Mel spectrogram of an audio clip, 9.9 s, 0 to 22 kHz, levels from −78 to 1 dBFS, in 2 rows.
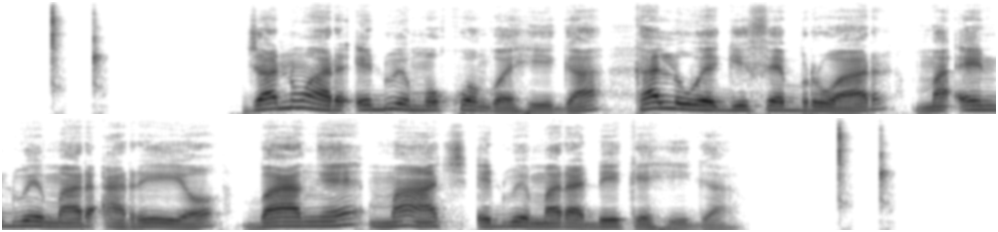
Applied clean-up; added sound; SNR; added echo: none; none; none; none.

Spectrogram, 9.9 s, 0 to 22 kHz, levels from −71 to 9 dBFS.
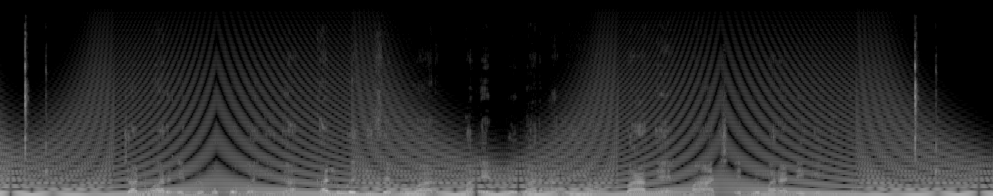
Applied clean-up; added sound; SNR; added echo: none; Keyboard (musical); -4 dB; none.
